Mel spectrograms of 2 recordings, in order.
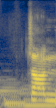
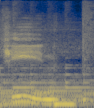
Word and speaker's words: Jean: I always thought it was Jean. John. Let me get back. I am Jean. John, pronounced like spelled Jean.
